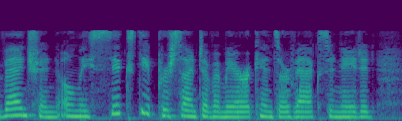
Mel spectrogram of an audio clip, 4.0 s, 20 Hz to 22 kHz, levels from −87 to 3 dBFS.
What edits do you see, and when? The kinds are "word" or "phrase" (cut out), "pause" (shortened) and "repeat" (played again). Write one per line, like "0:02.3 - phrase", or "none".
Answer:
0:02.9 - word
